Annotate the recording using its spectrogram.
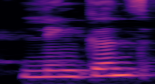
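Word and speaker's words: Lincoln: He qualified from the लिंकन्स इन, वो लिंकन्स इन से तालीम याफ्ता हुए। एज अ ब्रिलियंट बैरिस्टर, एक मुमताज़ बैरिस्टर की हैसियत से, लिंकन का ये एल साइलेंट है।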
